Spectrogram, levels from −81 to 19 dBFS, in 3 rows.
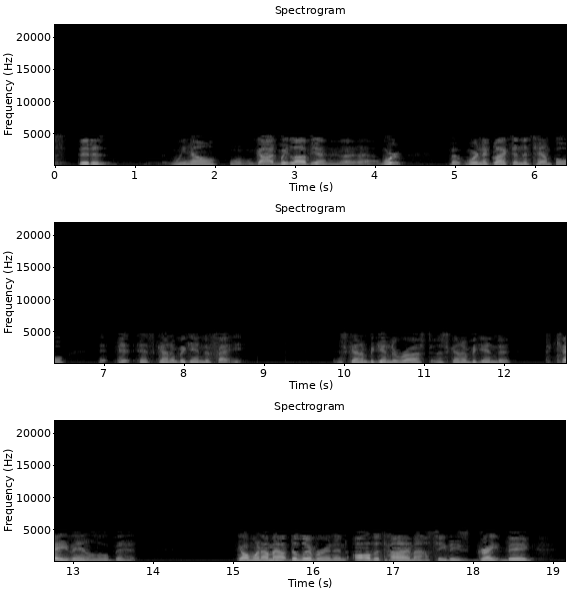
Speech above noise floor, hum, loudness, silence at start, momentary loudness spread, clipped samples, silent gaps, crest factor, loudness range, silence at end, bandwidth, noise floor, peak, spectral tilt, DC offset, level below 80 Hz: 42 dB; none; -33 LUFS; 0 s; 15 LU; under 0.1%; none; 20 dB; 8 LU; 0.45 s; 5 kHz; -74 dBFS; -14 dBFS; -6 dB/octave; under 0.1%; -72 dBFS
